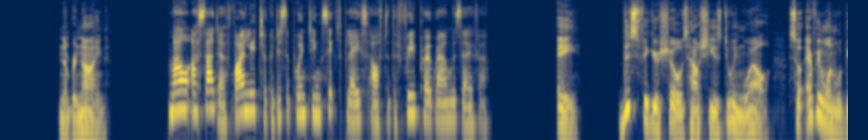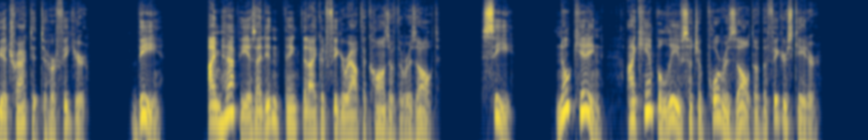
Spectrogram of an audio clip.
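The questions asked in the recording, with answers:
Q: Mao Asada finally took a disappointing 6th place after the free program was over.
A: C: No kidding, I can't believe such a poor result of the figure skater.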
